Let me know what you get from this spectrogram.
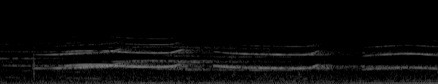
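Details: Indris (babakoto lemurs) in Madagascar sing, recorded 01/09/2018, wailing in long, siren-like notes that slide up and down and overlap in a loud chorus.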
